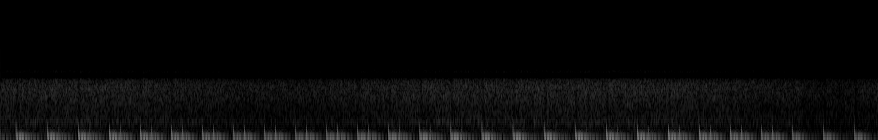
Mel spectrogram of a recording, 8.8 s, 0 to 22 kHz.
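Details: Cat heart sounds heard through a stethoscope: rapid, steady heartbeat of about 190 beats a minute with a faint background hum.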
